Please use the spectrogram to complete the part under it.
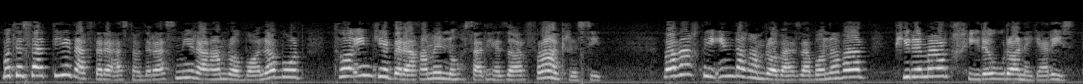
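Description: High-voiced woman reading an audiobook. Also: sing-song, a bit bright. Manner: measured, formal reading. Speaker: narrator. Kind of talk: scripted audiobook narration. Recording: slightly muffled lo-fi recording.

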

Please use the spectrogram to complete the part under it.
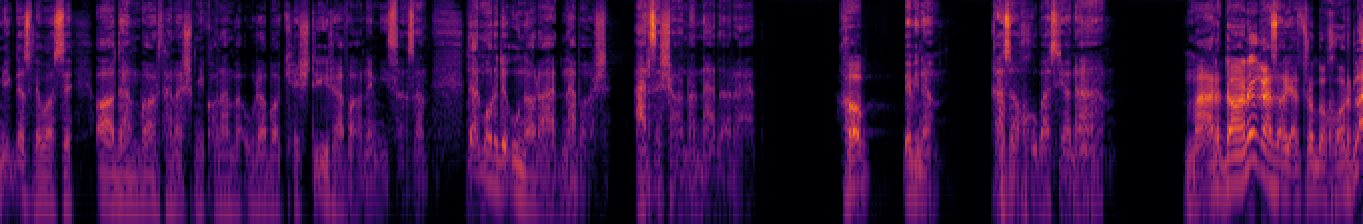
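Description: Man playing a gruff earthy old rogue, deep gravelly voice, teasing and lively, dry close mic. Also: dry recording, exaggerated voice. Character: boisterous, earthy older man, gruff and mocking. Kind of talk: audiobook drama acting.

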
